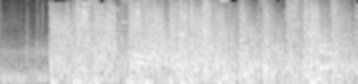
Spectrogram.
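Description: Loud bursts of rapid gunfire fill a shootout in the video game L.A. Noire, kicking in sharply after half a second and continuing densely to the end.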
